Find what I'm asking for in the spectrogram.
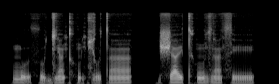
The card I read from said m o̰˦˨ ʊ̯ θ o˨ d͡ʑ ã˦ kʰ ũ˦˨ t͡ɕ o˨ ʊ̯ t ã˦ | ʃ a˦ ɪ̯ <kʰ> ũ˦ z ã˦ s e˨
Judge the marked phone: incorrect: tʰ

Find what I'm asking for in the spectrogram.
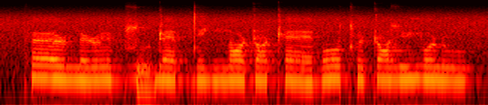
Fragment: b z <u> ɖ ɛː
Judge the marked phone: incorrect: ṵ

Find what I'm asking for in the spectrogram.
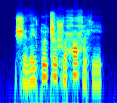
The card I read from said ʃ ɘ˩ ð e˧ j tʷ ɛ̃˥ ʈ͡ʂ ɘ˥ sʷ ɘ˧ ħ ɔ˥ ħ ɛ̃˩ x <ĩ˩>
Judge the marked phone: correct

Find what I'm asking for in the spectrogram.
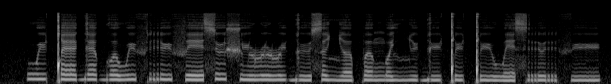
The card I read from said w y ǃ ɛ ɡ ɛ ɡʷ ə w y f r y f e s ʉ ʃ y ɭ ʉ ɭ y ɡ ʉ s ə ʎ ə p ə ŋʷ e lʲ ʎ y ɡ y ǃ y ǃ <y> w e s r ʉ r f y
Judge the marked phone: correct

